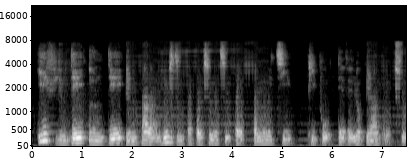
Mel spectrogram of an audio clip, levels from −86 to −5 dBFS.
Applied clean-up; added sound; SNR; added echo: neural separator model SepFormer DNS4.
